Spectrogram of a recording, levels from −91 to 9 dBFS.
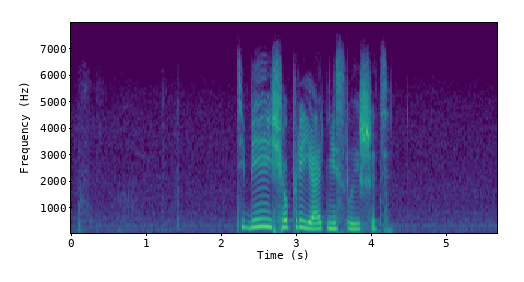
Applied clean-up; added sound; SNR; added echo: none; none; none; none.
